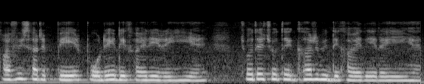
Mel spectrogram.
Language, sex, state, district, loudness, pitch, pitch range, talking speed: Hindi, female, Arunachal Pradesh, Lower Dibang Valley, -14 LUFS, 200 Hz, 185-230 Hz, 225 wpm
